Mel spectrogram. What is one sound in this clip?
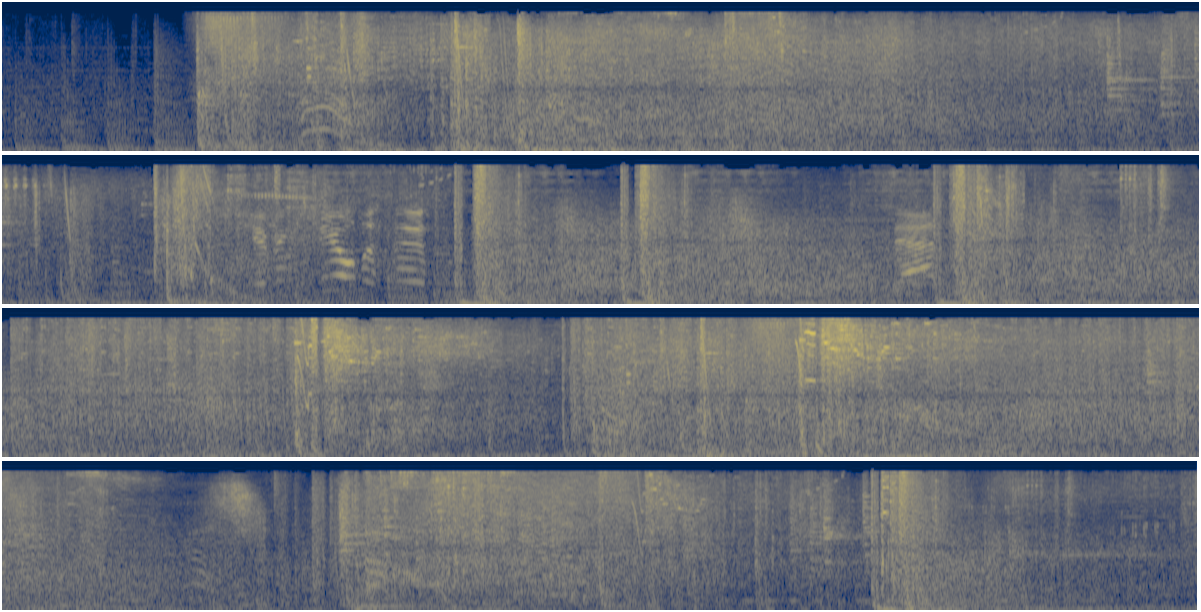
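Gunshots and energy blasts crack repeatedly.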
